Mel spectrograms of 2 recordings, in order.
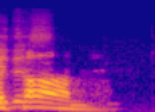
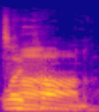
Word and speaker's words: LATAM: How do you say LATAM. – This? LATAM.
